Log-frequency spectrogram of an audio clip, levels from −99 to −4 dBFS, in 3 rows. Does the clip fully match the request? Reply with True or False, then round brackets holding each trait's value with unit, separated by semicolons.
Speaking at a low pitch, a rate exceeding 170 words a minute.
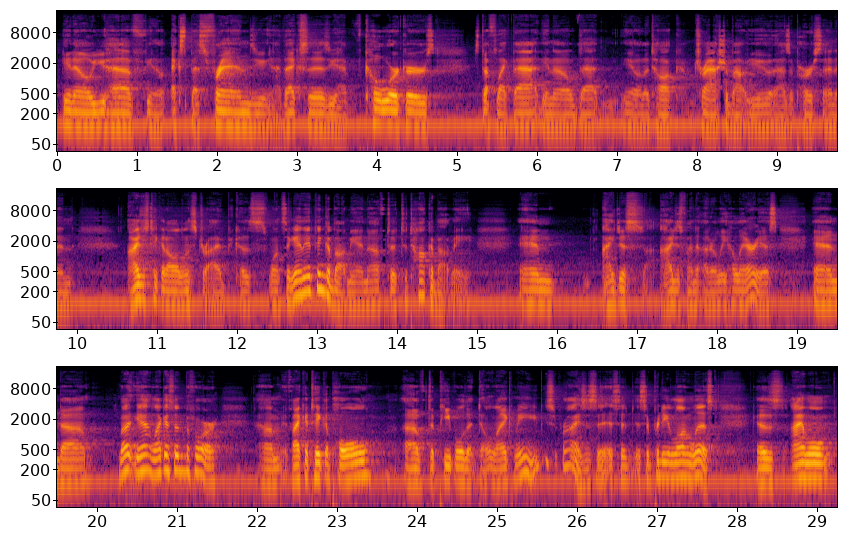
True (115 Hz; 200 wpm)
